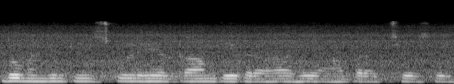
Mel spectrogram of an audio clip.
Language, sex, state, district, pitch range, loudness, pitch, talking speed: Hindi, male, Madhya Pradesh, Dhar, 130-140 Hz, -18 LUFS, 135 Hz, 160 wpm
